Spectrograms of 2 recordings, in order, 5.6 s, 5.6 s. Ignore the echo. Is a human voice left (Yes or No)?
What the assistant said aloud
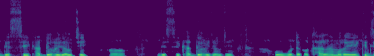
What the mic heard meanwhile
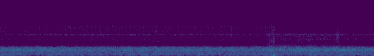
No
